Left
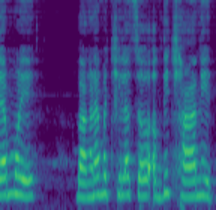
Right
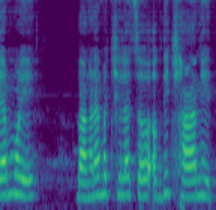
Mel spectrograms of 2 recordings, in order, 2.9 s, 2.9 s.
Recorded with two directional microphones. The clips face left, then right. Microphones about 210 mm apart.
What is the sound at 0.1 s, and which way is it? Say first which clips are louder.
Speech: left 3 dB; 20° left (ahead or behind).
